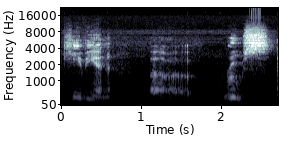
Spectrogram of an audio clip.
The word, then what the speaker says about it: Kievan Rus: And so they choose Eastern Christianity, and then the Russian people begin to be baptized, and there's famous paintings of the Kievian, in solidarity with the Ukrainians, I'm going to make sure I pronounce it correctly, by the Ukrainian pronunciation, Kievan Rus, at that time they're not even called the Russians, the Rus, who are being baptized in the river.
